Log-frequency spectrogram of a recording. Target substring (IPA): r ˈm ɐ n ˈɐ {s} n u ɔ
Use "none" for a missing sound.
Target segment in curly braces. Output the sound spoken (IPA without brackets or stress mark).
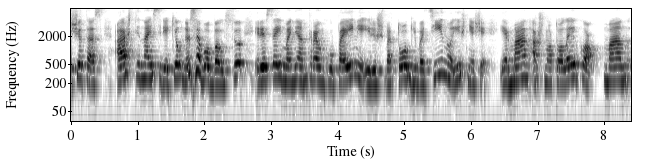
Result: ʃ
